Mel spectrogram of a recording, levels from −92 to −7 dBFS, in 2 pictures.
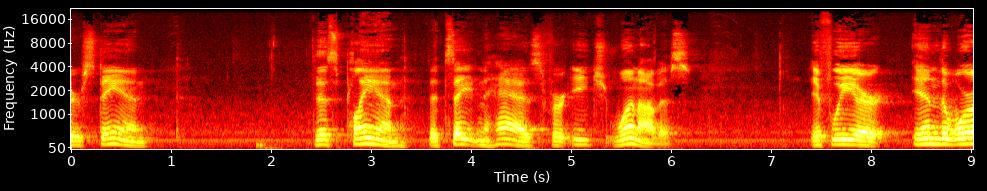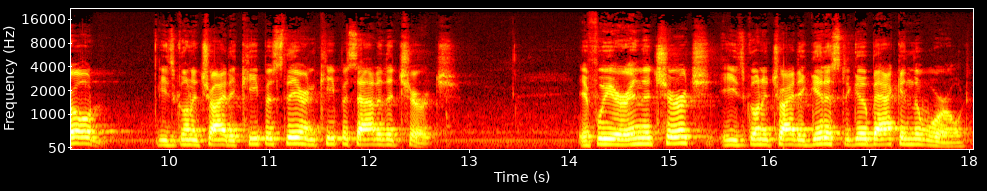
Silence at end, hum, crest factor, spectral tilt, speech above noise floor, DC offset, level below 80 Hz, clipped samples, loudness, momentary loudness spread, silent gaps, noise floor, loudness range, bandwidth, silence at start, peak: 0.05 s; none; 18 dB; -4.5 dB/octave; 30 dB; under 0.1%; -62 dBFS; under 0.1%; -17 LUFS; 13 LU; none; -47 dBFS; 6 LU; 19 kHz; 0 s; 0 dBFS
